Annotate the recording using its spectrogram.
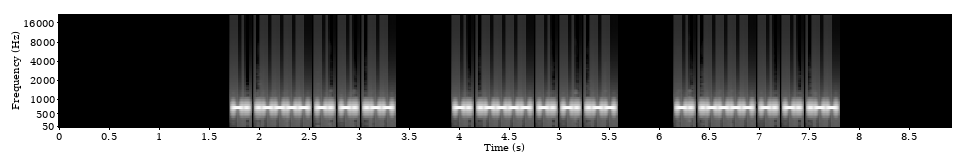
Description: Morse code, heard as a keyed tone, about 40 wpm, 690 Hz. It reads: N1NNW N1NNW N1NNW
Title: USA Call Signs - 5 Characters - Repeated 3x - 40wpm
